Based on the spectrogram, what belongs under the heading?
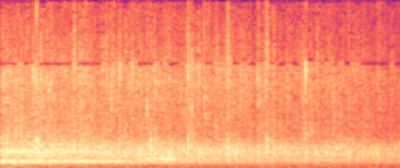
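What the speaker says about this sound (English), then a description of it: "give that a round of applause" Steady audience applause filling a hall at a West Virginia University football coach introduction, dense and continuous, easing slightly toward the end.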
